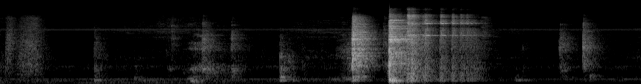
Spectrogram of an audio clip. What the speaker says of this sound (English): Now I'll just turn over the block a bit.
